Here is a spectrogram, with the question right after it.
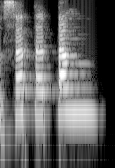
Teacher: Satatam, anuswar will be pronounced like nga.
